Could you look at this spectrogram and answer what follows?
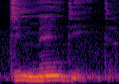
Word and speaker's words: demanded: demand exigé demanded donc ça c'est un verbe don la prononciation on attend ID à la fin parce que le D est une lettre forte et comme je vous ai dit lorsqu'on a une lettre forte le ID devient le de E D devient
